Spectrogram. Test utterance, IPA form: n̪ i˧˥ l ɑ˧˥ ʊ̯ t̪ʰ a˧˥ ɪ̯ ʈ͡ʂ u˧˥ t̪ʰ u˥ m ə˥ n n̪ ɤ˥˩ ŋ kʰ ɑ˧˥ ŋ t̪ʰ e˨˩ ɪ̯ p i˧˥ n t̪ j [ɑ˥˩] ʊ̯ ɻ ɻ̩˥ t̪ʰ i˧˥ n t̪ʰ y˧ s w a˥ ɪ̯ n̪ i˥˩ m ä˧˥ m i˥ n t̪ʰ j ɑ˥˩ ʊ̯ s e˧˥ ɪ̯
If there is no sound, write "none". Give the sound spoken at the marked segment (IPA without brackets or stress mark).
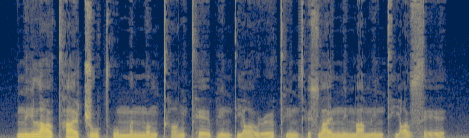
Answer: ɑ˨˩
